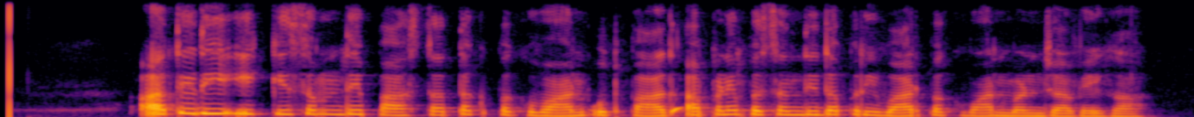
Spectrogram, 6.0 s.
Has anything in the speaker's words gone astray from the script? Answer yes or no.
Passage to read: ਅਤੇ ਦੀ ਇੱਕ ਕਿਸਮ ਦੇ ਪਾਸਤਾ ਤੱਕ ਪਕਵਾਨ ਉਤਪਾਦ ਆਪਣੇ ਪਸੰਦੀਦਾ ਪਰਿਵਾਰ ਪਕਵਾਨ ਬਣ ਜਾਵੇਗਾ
no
